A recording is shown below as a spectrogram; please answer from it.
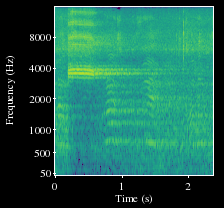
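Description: Referee's whistle, one short blast of about half a second, restarting the wrestling bout.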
